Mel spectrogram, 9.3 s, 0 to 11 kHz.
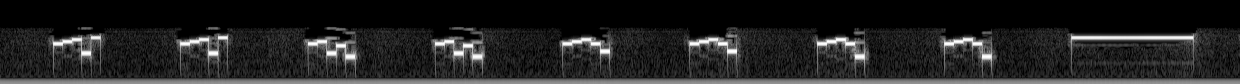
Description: Five-tone selective call (ZVEI), heard as quick runs of five tones, tones of about 70 ms. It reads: 89033 89033 89371 89371 89084 89084 89081 89081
